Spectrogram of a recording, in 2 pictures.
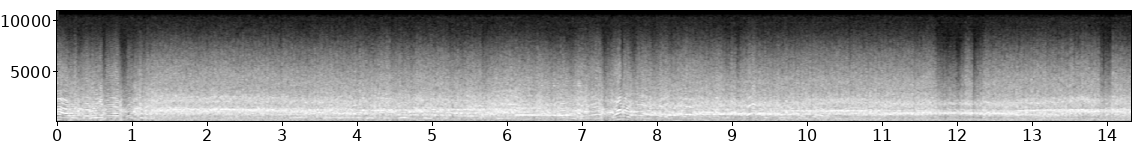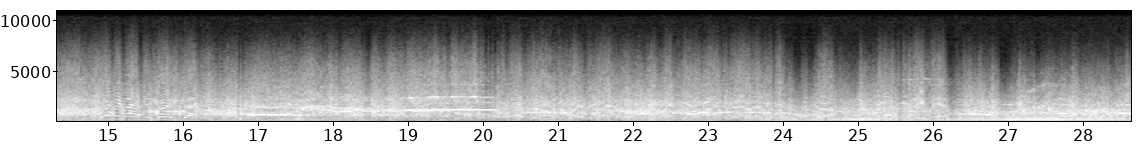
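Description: A large crowd cheers and shouts loudly in an echoing gym.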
